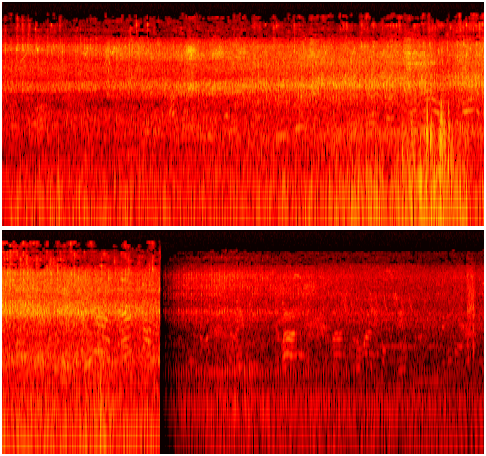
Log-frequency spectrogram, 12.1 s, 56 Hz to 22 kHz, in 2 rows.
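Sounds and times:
loud low rumble: 0.0s - 8.0s
distant voices talking: 0.0s - 12.0s.

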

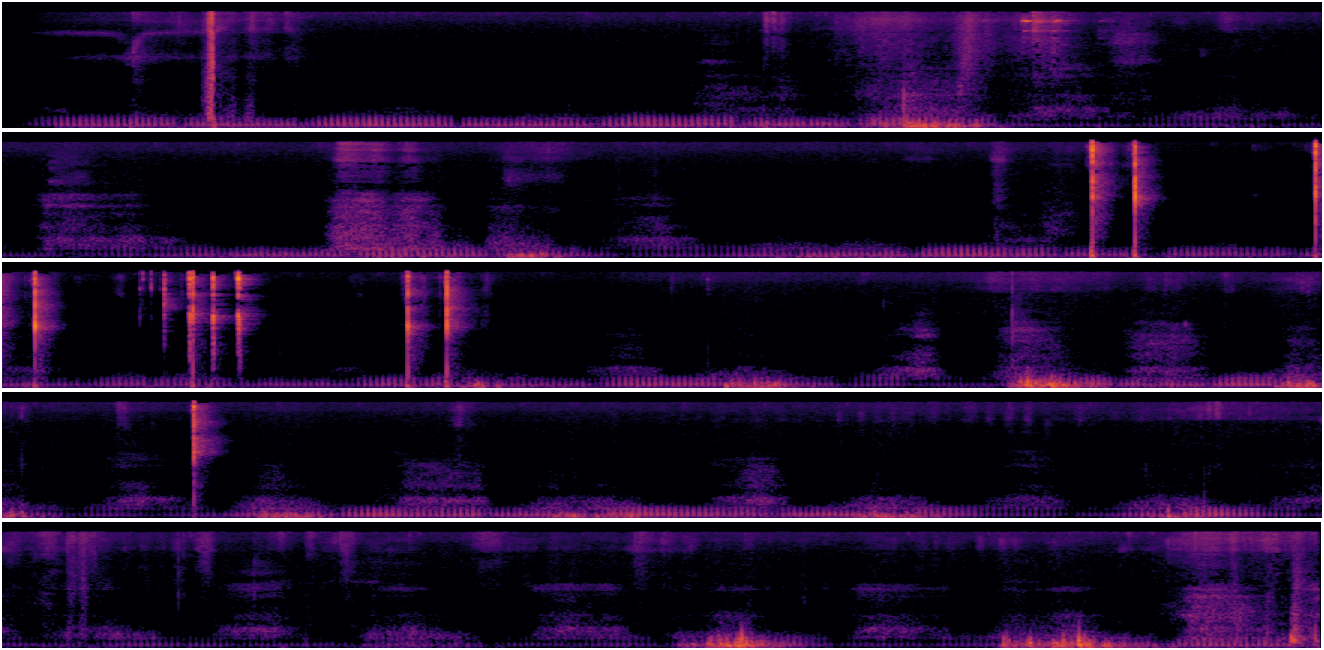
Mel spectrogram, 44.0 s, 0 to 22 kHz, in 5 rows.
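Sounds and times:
cat purring: 0.2s - 43.9s.

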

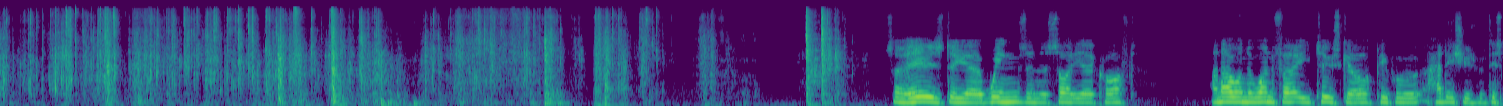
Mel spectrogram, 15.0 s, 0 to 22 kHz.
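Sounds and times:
plastic bag crinkling: 0.0s - 7.5s.

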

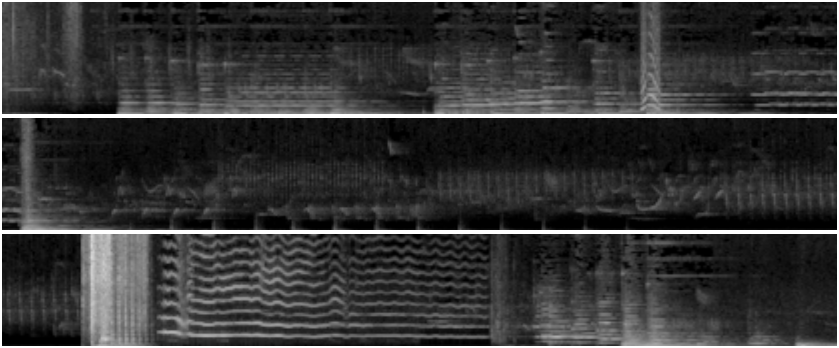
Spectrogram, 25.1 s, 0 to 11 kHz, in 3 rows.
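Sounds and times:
faint bird chirps: 5.9s - 22.2s.

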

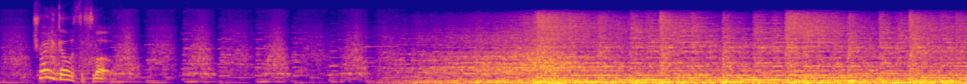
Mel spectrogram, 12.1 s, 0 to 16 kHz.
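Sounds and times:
hand saw cutting: 0.0s - 5.0s
background music: 0.0s - 12.0s.

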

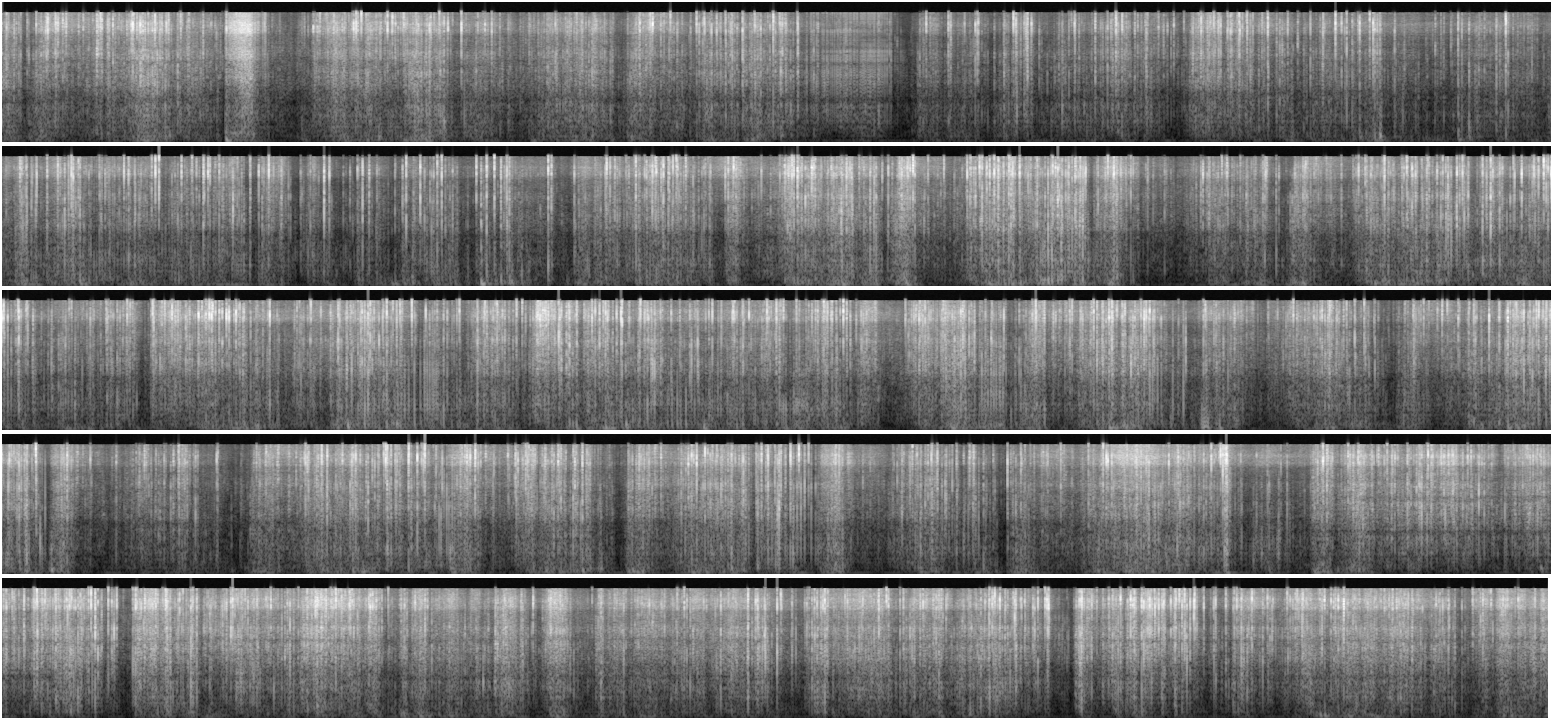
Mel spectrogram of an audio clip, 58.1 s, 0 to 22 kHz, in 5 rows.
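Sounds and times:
plastic packaging crinkling: 0.0s - 58.0s.

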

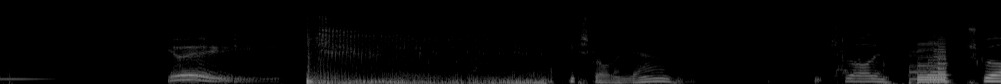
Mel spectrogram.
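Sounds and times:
beatboxing buzzing throat sound: 3.1s - 5.5s.

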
